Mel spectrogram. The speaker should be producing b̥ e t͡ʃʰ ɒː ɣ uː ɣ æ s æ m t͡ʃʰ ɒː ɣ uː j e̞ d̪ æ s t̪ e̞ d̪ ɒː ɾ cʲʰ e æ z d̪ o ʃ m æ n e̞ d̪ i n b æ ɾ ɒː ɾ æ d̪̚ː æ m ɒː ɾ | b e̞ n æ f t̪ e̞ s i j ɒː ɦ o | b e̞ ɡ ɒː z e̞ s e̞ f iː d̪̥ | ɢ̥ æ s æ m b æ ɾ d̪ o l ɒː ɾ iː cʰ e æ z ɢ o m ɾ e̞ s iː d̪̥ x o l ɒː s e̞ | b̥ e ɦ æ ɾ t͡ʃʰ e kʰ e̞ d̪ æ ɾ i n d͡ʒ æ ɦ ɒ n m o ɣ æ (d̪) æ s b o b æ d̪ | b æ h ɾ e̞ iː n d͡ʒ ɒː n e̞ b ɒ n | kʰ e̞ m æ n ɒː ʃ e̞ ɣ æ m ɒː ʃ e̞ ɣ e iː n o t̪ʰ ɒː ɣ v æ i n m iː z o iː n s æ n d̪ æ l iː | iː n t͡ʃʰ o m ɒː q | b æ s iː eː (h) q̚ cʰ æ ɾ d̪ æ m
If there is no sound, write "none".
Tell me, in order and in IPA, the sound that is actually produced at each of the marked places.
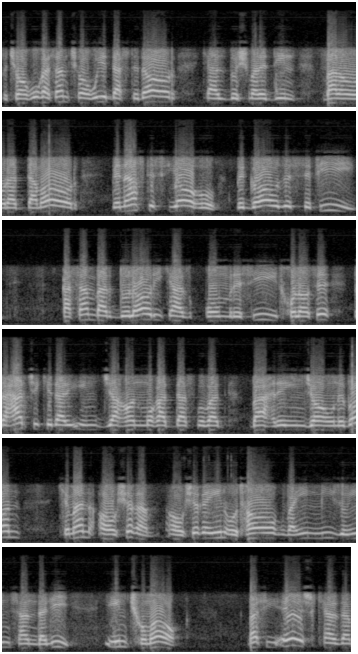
d̪ː, ʃ

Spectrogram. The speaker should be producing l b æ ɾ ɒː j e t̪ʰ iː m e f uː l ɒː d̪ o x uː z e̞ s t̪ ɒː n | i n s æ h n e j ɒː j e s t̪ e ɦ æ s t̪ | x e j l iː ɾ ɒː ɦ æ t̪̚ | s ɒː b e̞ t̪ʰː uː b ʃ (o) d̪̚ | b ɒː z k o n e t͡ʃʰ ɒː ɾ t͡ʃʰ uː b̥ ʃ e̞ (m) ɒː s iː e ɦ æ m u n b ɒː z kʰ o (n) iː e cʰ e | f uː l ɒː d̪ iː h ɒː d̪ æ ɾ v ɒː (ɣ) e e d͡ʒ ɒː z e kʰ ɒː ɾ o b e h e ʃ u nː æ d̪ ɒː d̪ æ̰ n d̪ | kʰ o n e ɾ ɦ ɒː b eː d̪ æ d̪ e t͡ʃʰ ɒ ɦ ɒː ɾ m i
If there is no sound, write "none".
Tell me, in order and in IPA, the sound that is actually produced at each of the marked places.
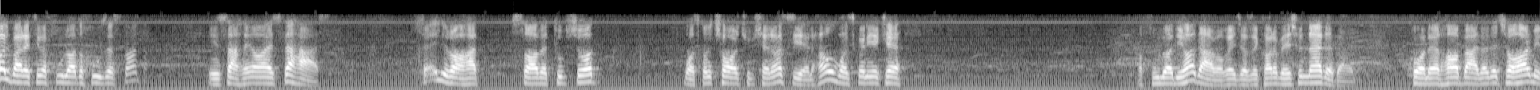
o, n, n, ɣ

